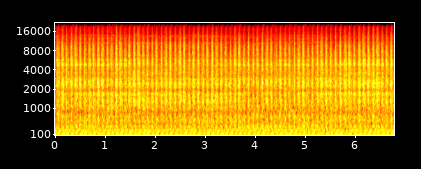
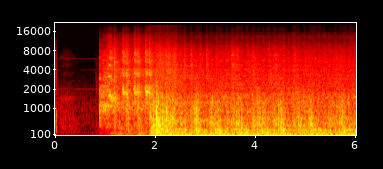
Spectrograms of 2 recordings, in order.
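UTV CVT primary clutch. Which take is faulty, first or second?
first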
